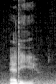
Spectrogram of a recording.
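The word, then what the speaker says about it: ED-E: Eddie, not Edie.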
